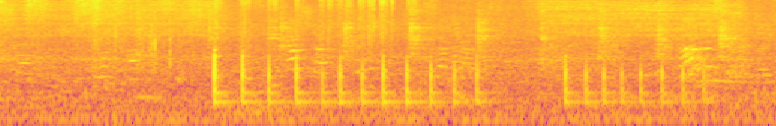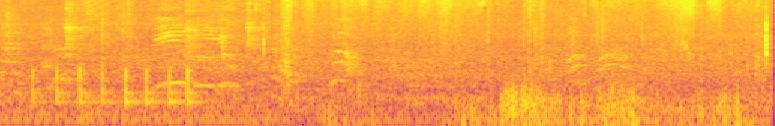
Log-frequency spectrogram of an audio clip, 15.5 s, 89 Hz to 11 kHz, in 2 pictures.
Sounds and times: knocking on a wooden surface 0:02.2 - 0:05.0
knocking on a wooden surface 0:05.6 - 0:10.0

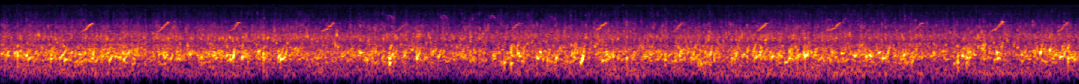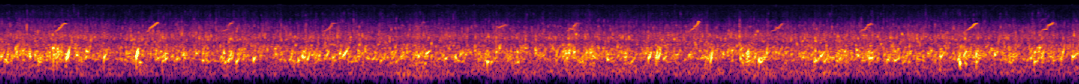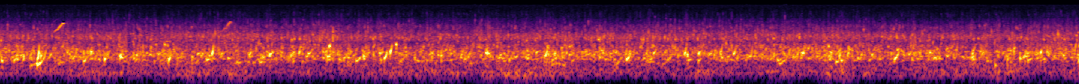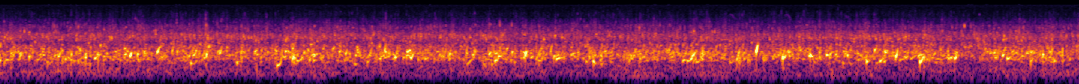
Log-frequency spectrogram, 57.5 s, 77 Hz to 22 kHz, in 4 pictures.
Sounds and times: water running in a channel 0:00.0 - 0:57.5

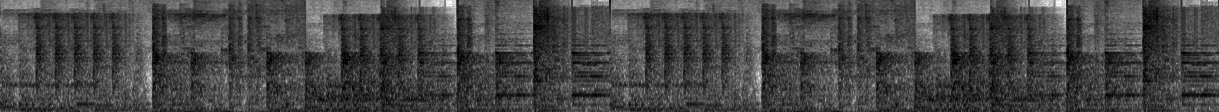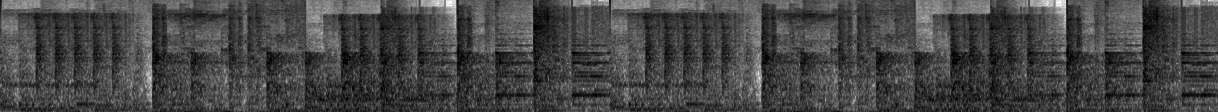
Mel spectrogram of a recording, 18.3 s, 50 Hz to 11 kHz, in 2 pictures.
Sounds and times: Drum Loop 0:00.0 - 0:03.6
Drum Loop 0:04.6 - 0:08.3
Drum Loop 0:09.2 - 0:12.2
Drum Loop 0:13.7 - 0:16.9

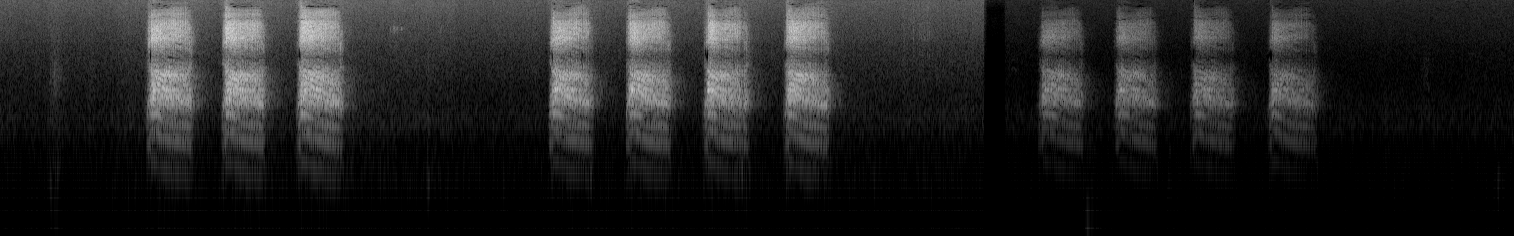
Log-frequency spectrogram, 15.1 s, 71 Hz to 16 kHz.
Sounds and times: crowing 0:01.5 - 0:03.5
crowing 0:05.5 - 0:08.4
crowing 0:10.4 - 0:13.3

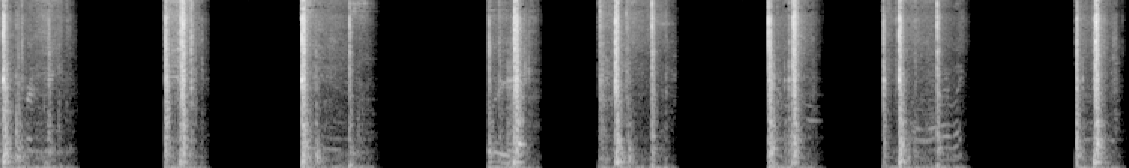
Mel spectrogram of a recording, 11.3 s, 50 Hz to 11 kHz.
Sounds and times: plastic dollhouse door opening and closing 0:01.7 - 0:02.1
plastic dollhouse door opening and closing 0:03.0 - 0:03.8
plastic dollhouse door opening and closing 0:05.0 - 0:05.4
plastic dollhouse door opening and closing 0:06.0 - 0:06.8
plastic dollhouse door opening and closing 0:07.7 - 0:08.2
plastic dollhouse door opening and closing 0:08.8 - 0:09.6
plastic dollhouse door opening and closing 0:10.8 - 0:11.2

